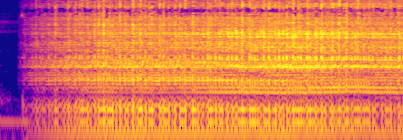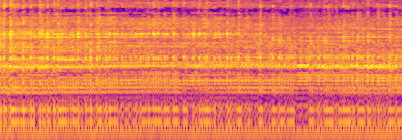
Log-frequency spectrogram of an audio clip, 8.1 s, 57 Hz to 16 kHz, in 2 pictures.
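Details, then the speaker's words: Goped with freshly rebuilt Primal Raminator OBR 47cc SS reed-case engine, TR/OBR kit, just installed, fuel return eliminated: catches within a second, then crisp, steady, buzzy two-stroke note with even firing; running healthy, sounds different from the former GP460. "I didn't do that on video, but sounds way different with this Reed case motor than it did when I had a standard GP460 with the full mod top end."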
